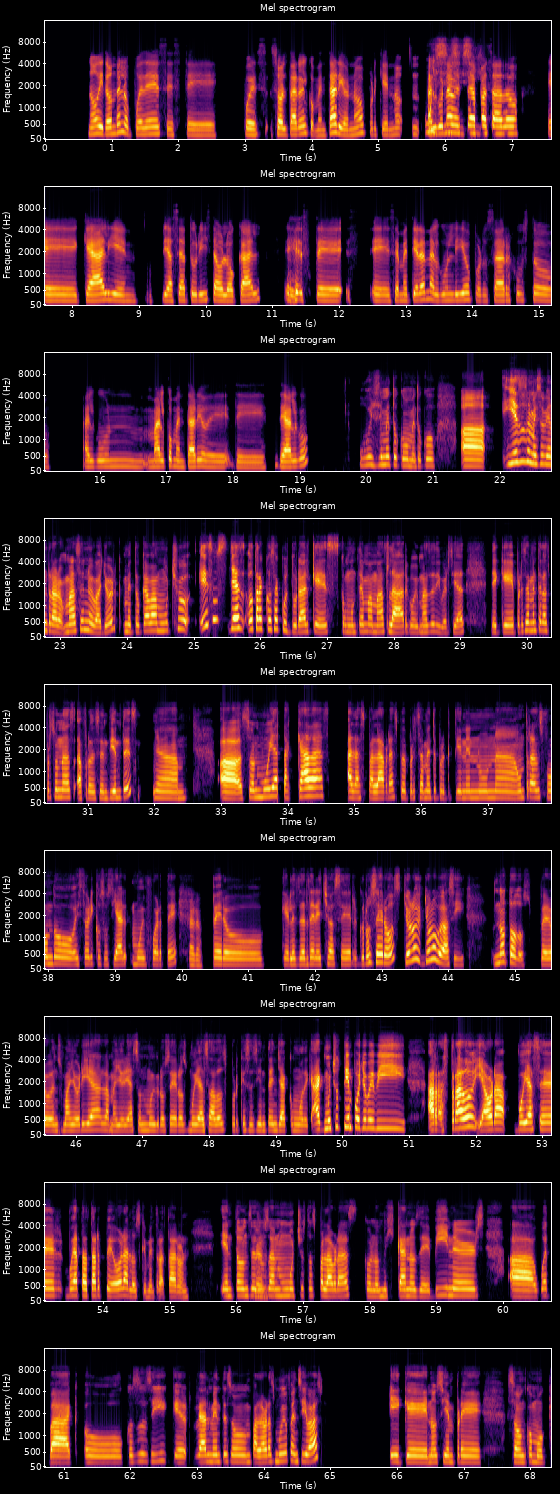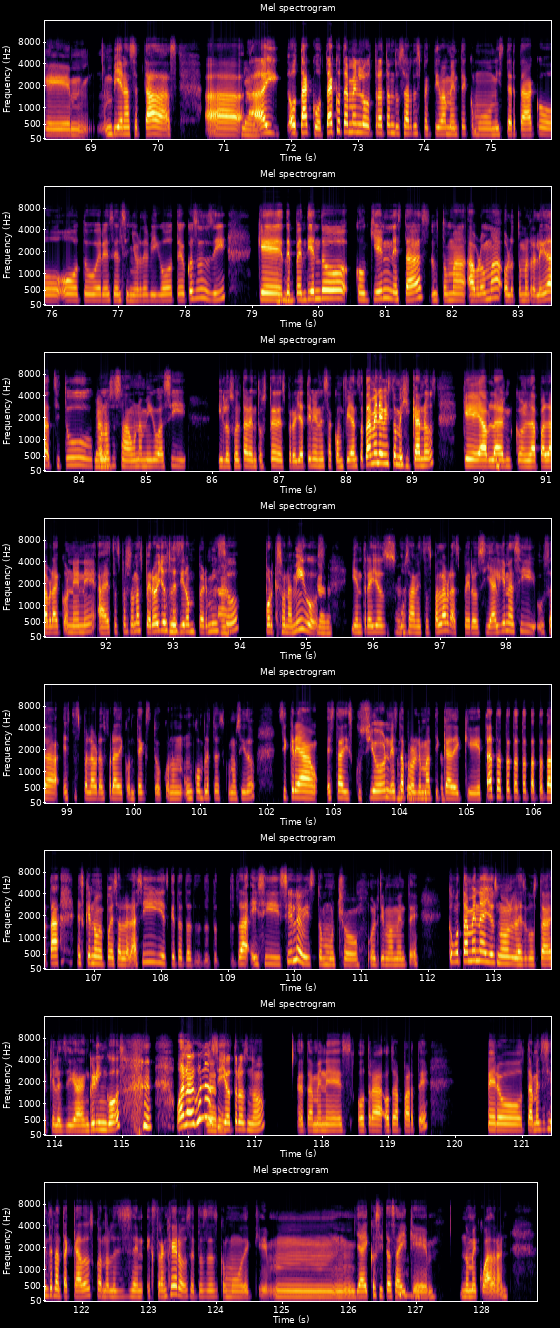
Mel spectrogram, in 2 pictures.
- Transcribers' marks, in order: tapping; chuckle; in English: "beaners"; in English: "wetback"; chuckle
- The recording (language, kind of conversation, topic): Spanish, podcast, ¿Qué gestos son típicos en tu cultura y qué expresan?
- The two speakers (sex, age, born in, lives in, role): female, 20-24, Mexico, Mexico, guest; female, 40-44, Mexico, Mexico, host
